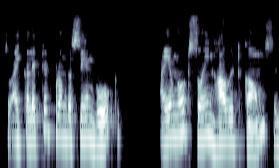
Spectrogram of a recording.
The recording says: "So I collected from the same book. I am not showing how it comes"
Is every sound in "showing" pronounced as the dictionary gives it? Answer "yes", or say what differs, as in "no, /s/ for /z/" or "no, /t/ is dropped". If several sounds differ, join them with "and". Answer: no, /s/ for /ʃ/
